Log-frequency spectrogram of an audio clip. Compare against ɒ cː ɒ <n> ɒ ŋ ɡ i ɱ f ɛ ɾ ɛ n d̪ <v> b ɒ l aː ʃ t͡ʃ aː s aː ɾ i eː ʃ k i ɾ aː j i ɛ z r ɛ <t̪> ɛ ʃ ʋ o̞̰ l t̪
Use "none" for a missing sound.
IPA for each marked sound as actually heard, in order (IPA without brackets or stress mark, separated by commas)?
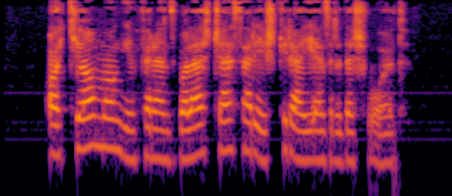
m, z, d̪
